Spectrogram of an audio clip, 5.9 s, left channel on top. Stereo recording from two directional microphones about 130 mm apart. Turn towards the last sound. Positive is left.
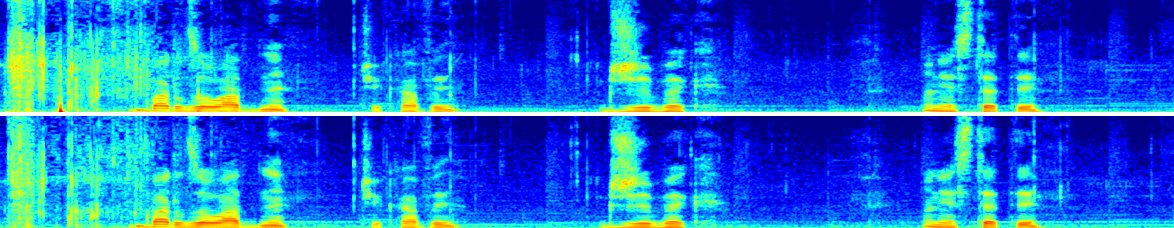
turn(degrees=-15)  # may be behind; listen again after turning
